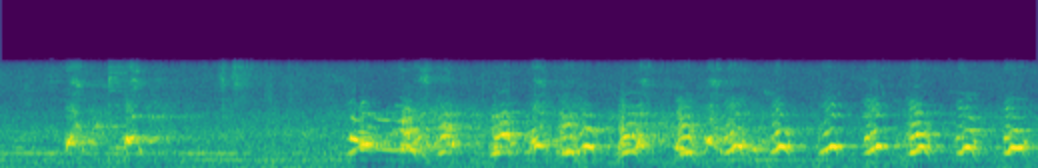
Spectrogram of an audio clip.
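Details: North Carolina Treeing Walker hounds Lady and Cooper worked up on a coon skin; a few scattered barks, then a sudden burst of rapid, overlapping bawls and chops from both dogs.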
